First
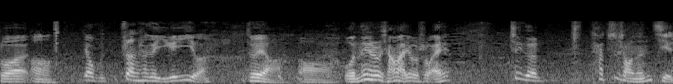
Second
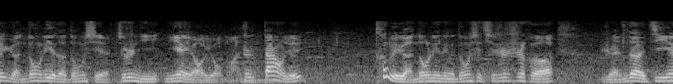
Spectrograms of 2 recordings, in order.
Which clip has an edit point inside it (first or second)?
second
